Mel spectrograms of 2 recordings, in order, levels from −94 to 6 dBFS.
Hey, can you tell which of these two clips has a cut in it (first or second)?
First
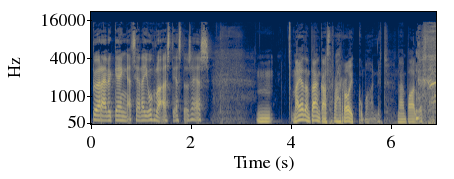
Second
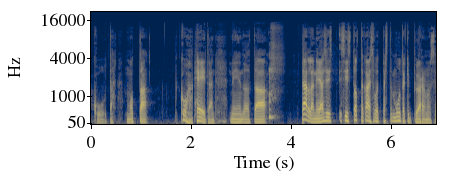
second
